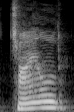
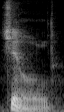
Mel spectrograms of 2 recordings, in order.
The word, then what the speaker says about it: child: So child, not chilled.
